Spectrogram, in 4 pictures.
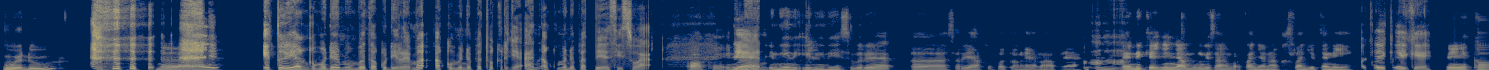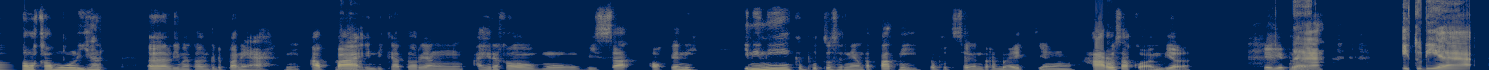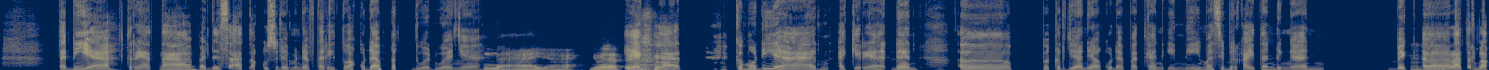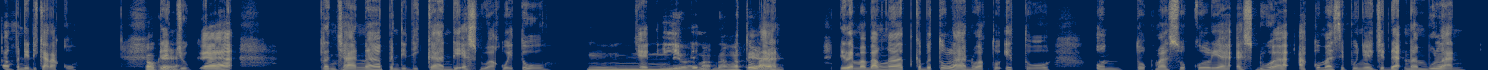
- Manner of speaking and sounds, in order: laugh; tapping; in English: "sorry"; chuckle; in English: "back"
- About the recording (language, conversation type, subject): Indonesian, podcast, Bagaimana kamu memutuskan untuk melanjutkan sekolah atau langsung bekerja?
